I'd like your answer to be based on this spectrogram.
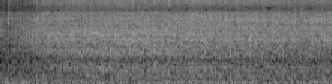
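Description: Cumin seeds and two chopped onions sizzle in a hot pan for pav bhaji, giving a steady, bright frying hiss that runs evenly throughout with no voices.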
